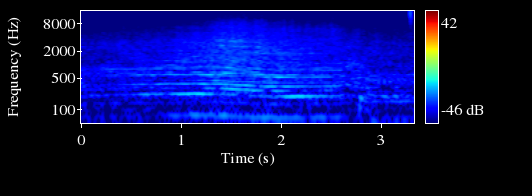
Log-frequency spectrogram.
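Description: Race cars from a Scrambler Series field in Michigan move down pit road in a pack, their engines droning and rising in pitch as they pass fairly close, with a steady swell of motor noise.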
